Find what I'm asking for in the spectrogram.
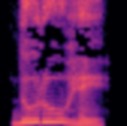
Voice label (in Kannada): "ದುರೂಹೆ", Kannada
